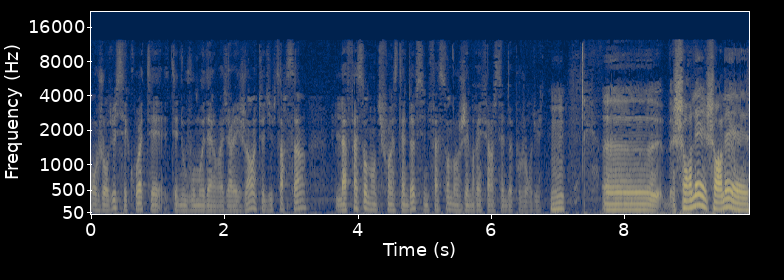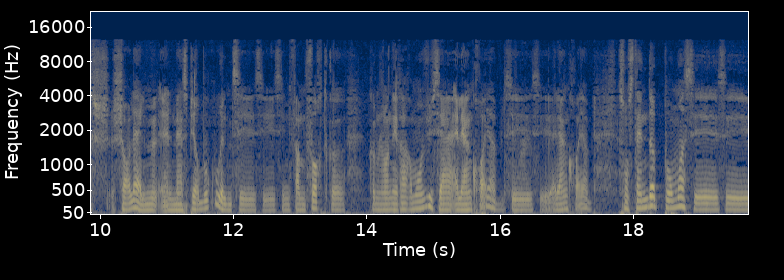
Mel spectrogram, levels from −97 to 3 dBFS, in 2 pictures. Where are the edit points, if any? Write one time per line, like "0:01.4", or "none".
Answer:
0:12.0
